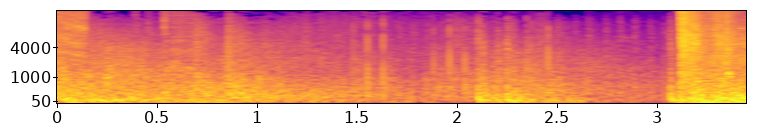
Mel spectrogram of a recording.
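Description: Sniper rifle shots in the video game Halo 5 sound as a few sharp cracks over a dense rumble of game noise. A loud burst comes in right at the end.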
